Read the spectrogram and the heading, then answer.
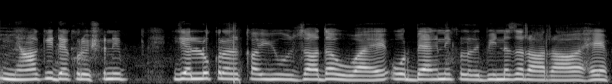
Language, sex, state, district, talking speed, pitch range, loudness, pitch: Hindi, female, Uttar Pradesh, Shamli, 175 wpm, 220-245 Hz, -15 LUFS, 235 Hz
